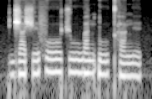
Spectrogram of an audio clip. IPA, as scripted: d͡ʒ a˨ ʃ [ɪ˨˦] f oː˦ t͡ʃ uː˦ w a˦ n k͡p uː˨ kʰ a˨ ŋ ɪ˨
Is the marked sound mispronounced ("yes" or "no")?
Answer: no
